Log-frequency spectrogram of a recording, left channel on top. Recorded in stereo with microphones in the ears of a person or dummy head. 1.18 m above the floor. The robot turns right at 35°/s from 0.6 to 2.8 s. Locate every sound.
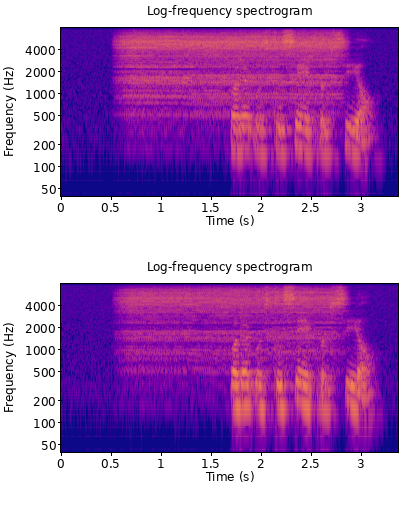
1.7 s a woman speaking: 65° left, 1.8 m; by 3.2 s 105° left, 1.8 m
